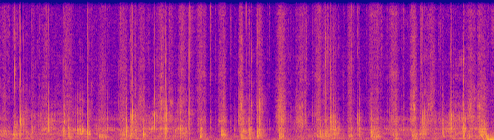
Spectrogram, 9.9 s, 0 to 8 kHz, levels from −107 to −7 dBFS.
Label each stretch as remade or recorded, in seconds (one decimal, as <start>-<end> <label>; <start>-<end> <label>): 0.0-9.9 recorded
